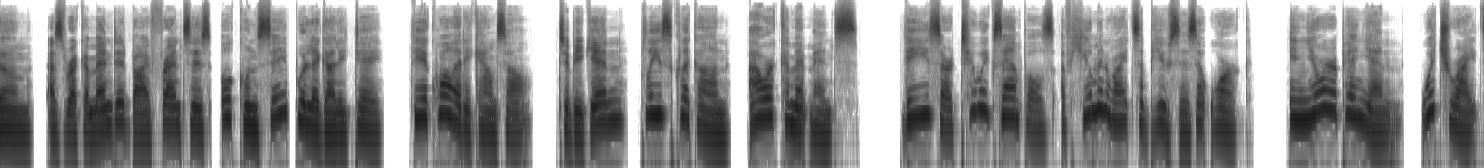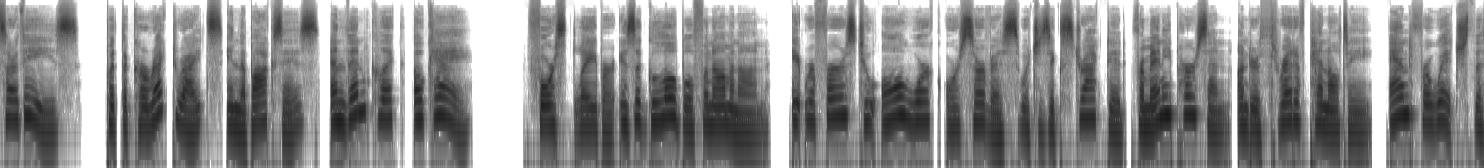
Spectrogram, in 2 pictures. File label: eLearning with French; WHP Global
